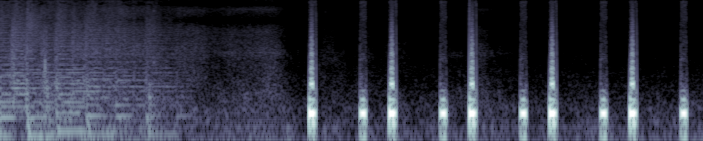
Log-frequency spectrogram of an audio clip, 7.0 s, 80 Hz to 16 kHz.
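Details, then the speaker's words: Normal heart sounds, regular paired S1 and S2 at about 75 a minute, auscultated at the aortic area (second intercostal space, right parasternal line) with the patient seated upright, chest bare. "Primero, foco aórtico, el cual se localiza en el segundo espacio intercostal y la línea paraesternal derecha. Y vamos a proceder a escuchar."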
